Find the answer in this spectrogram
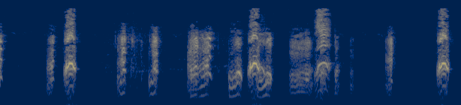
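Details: Black-crowned night heron croaking in grating, honk-like quoks, a dense cluster of longer calls in the middle, then isolated sharp notes toward the end.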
